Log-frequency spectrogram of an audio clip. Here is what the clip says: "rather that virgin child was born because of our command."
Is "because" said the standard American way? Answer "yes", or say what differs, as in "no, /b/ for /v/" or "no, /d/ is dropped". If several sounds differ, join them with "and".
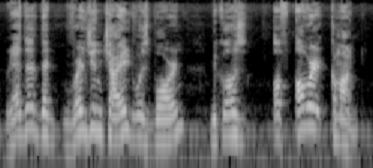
yes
